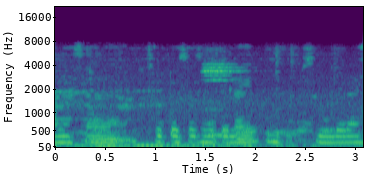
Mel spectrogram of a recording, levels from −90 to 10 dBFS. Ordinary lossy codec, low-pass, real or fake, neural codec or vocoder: none; none; real; none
